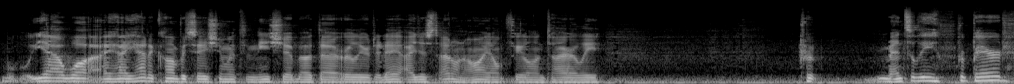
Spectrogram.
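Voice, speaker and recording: A man's voice: mid-range voice, moderate pace, a little hiss or hum. A man playing a tabletop game, improvising in character in a hesitant, conversational manner. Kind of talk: improvised in-character roleplay in own voice.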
